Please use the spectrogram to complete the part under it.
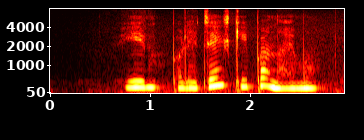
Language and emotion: Russian, neutral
